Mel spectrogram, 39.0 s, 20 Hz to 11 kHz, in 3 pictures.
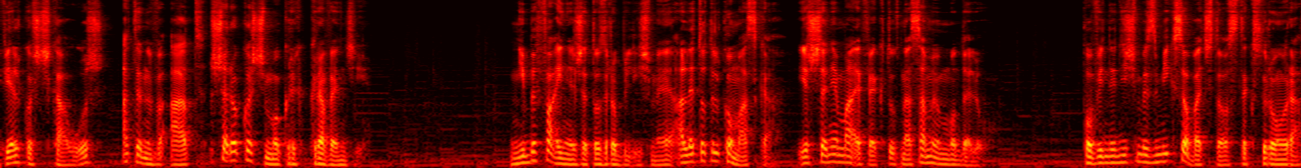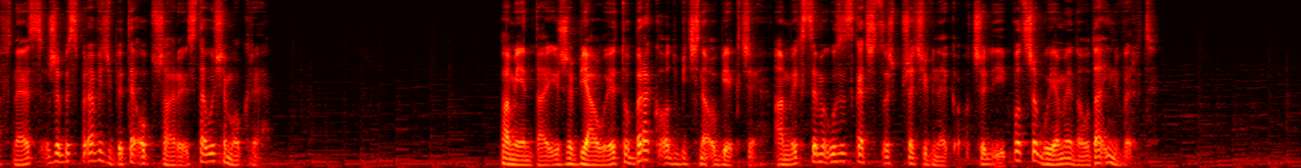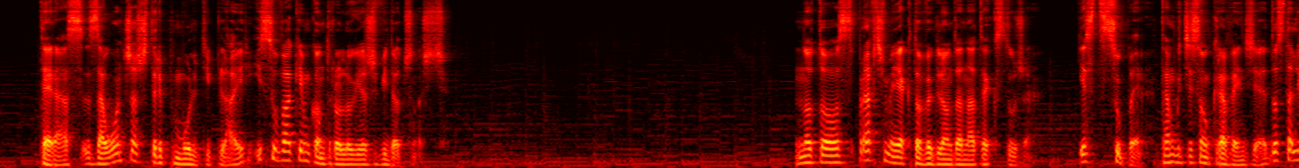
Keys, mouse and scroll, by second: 17.1 click, 19.3 ctrl+shift+click, 20.8-21.1 ctrl+shift+drag, 25.4 shift+a, 29.8-36.2 drag, 37.6 middle click, 37.9 scroll up 1, 38.0-39.0 middle drag.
